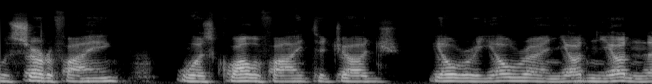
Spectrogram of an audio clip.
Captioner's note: non-english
